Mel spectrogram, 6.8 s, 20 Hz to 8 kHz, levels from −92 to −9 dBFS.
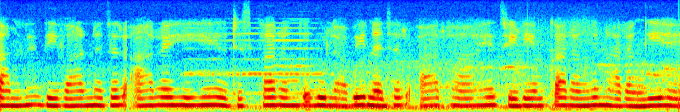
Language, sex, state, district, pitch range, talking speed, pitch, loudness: Hindi, female, Chhattisgarh, Korba, 195-210 Hz, 160 wpm, 200 Hz, -15 LUFS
